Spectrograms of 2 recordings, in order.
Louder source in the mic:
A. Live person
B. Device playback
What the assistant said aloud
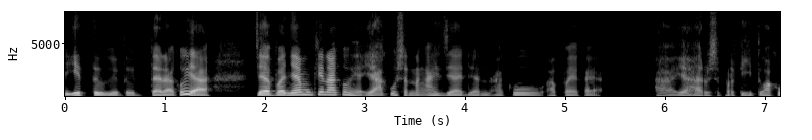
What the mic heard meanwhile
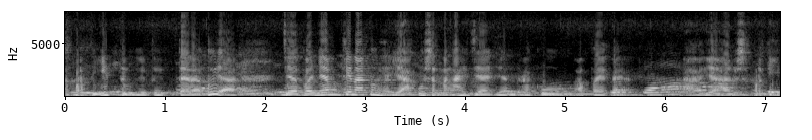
B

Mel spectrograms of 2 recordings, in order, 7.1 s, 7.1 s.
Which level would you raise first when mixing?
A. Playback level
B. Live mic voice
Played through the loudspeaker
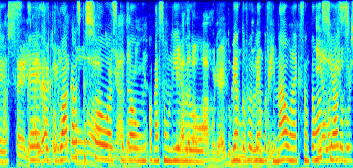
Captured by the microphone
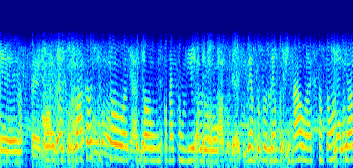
B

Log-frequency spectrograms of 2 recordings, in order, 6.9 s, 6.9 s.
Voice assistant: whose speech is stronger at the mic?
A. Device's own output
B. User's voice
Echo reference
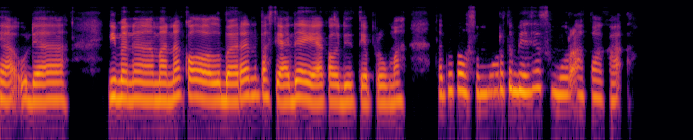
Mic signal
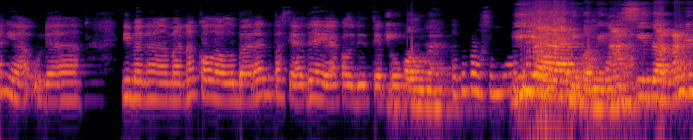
B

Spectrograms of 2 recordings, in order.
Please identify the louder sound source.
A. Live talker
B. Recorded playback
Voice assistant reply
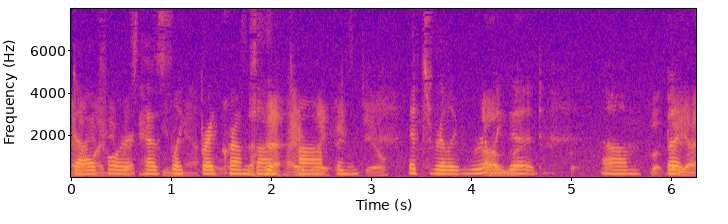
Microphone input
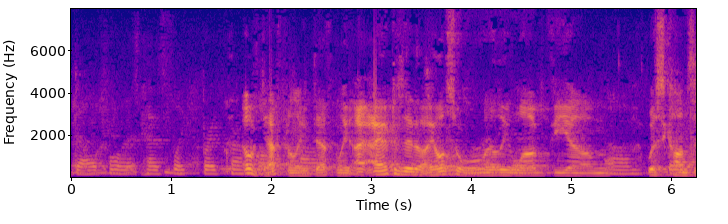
A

